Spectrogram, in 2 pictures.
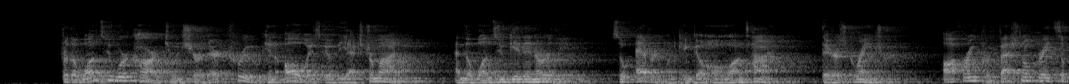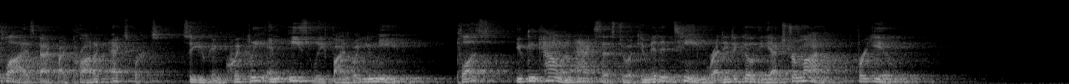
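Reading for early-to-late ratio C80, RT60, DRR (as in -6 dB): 6.0 dB, 1.6 s, 2.5 dB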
